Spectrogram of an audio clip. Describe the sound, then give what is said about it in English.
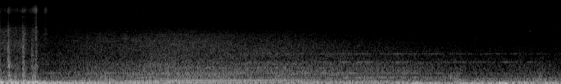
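A police car engine rumbles steadily as the vehicle pulls away, a brief clunk at the start and a low droning hum continuing throughout with no talking. “Detective Blow put Lydia into the back of the police car and pulled out.”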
